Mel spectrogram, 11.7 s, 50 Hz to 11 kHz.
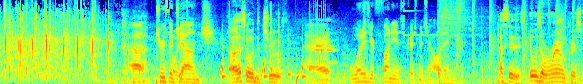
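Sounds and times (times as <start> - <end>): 
group giving a round of applause: 0.0 - 2.4
speech: 2.6 - 9.3, 10.0 - 11.6.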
